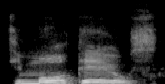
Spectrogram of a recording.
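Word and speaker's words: Τιμόθεος: Its name in Greek is pronounced Timotheus.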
